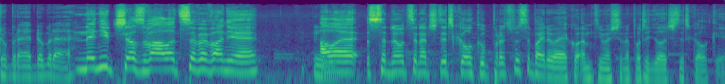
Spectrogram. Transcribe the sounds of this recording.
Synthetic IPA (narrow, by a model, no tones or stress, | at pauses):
d̥obɾɛːdobɾɛːnɛɲit͡ʃas̬vaːlɛt̪sɛvɛvaɲɛ | alɛsɛdnowt̪sɪnat͡ʃt̪ɪr̝̥kolkupɾot͡ʃsmɛsɛbajdowajakoʔɛmt̪imɛʃɛnɛporiɟɪlɪt͡ʃt̪ɪr̥ko̰lkɪ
